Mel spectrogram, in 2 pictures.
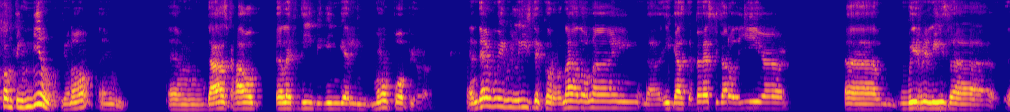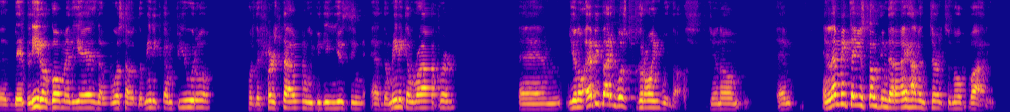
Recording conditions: video call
